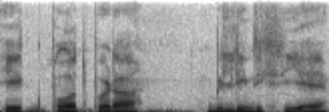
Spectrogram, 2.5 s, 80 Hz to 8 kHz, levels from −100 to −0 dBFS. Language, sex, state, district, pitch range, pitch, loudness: Hindi, male, Himachal Pradesh, Shimla, 135-145 Hz, 140 Hz, -18 LUFS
